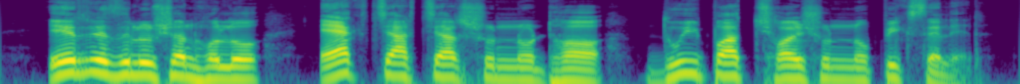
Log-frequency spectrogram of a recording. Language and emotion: Bengali, neutral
